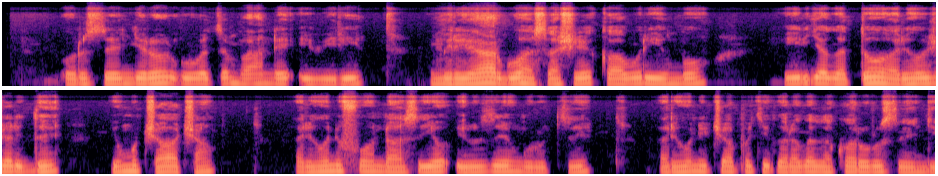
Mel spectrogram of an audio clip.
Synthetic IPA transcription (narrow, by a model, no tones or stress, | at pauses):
uɾuse̞ːɲɟe̞ɾo̞ɾɡuβat͡se̞mbaːnde̞ʔiβiɾi | imbe̞ɾejaɾɡo̞hasaʃe̞kaβuɾiːmbo̞ | jiɾɟaɡato̞haɾiho̞ʒaɾide̞ | jumut͡ʃaːt͡ʃa | haɾiho̞nifondasijo̞ʔiɾuzeːŋɡuɾut͡si | haɾiho̞nit͡ʃaːpaciɡaɾaɡazakohaɾoɾuse̞ːɲɟeɾo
